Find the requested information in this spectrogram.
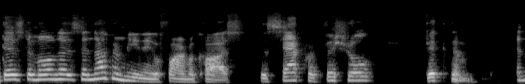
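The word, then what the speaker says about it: φαρμακός: Now, the Greek noun pharmakos has nuances of meaning depending on whether the accent's on the first or the last syllable. When the accent's on the first syllable, pharmakos means poisoner, sorceress, magician.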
